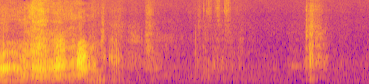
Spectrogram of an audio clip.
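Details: Alaskan Malamute, also called an American wolfdog, with friends on an adventure; a loud, harmonic, wavering talking-style vocalization in the first second, then quieter rustles and one short huff.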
